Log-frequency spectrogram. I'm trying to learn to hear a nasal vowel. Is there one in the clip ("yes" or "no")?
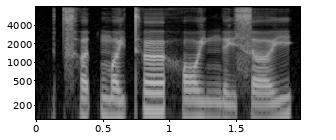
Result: no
